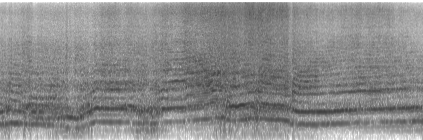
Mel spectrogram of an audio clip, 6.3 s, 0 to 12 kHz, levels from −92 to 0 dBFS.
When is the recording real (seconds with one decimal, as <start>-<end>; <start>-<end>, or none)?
0.7-1.9; 2.4-3.3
